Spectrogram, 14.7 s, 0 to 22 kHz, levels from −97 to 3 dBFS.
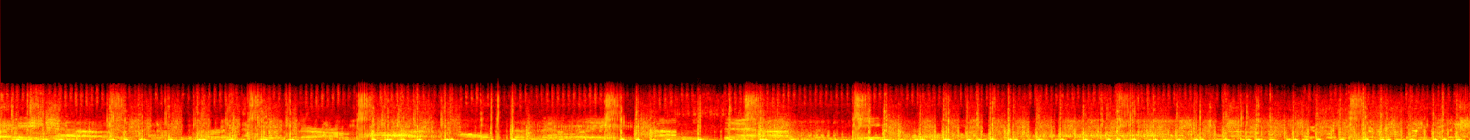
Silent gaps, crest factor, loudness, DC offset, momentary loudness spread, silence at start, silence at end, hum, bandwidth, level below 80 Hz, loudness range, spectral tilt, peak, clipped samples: none; 18 dB; -25 LUFS; under 0.1%; 5 LU; 0 s; 0 s; none; 8.4 kHz; -26 dBFS; 1 LU; -5 dB/octave; -4 dBFS; under 0.1%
